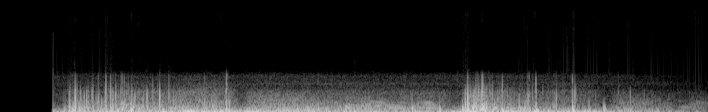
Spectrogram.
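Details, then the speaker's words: Patient with pulmonary tuberculosis: stethoscope lung sounds with loud, low-pitched, longer bubbling pops scattered through breathing; coarse crackles. "has a discontinuing brief popping lung sound that is loud low in pitch and longer in duration compared to fine crackle sound and it is also described as bubbling sound"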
